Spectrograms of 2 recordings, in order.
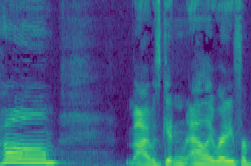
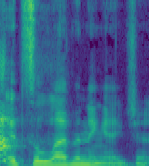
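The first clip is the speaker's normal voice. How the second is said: patronizing, condescending tone, as if to someone slow; 2 semitones lower, 4 dB quieter than usual. Imitating Brandy explaining a baking fact: imitating Brandy's condescending voice. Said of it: "says things to people in a condescending voice".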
